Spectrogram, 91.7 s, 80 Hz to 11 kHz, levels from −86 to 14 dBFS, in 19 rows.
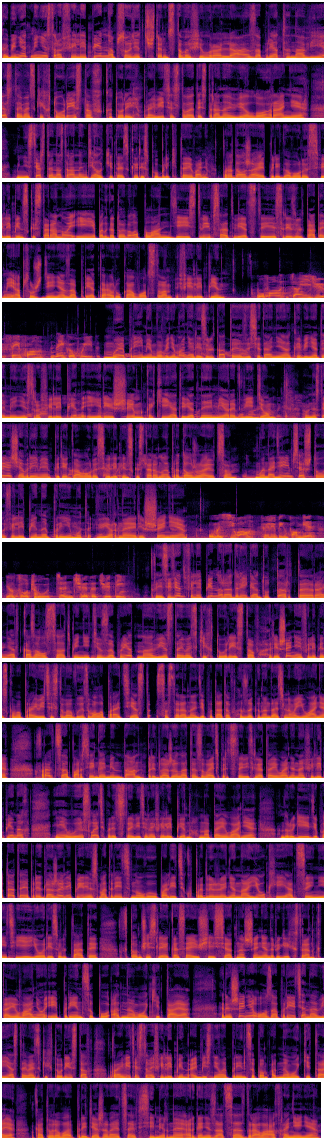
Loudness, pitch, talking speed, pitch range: -14 LUFS, 225 Hz, 100 wpm, 205-250 Hz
